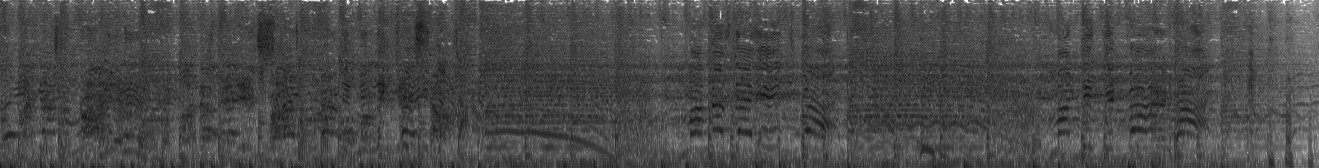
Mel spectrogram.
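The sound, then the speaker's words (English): A loud, dense rock song with raw screamed vocals over pounding drums and brass horns punching through, playing continuously at full volume. “The screams, they're so good.”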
